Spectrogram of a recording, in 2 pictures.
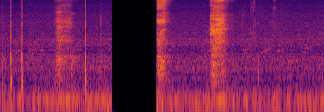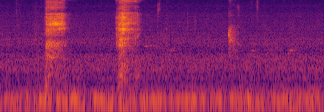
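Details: Coughing.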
